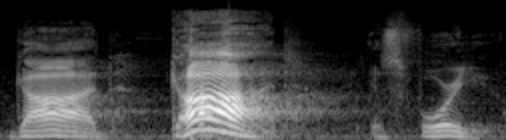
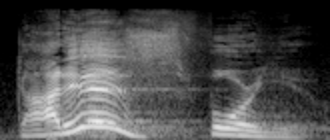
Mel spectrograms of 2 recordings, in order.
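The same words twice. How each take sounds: First: The stress falls on the word God. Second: The stress falls on the word is.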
